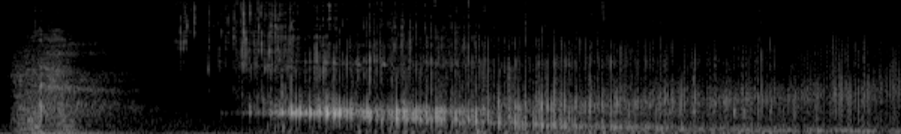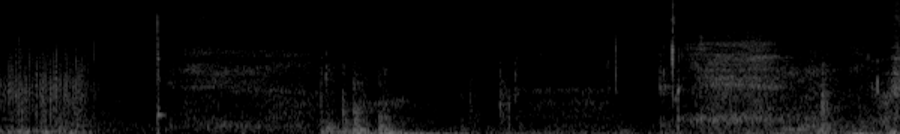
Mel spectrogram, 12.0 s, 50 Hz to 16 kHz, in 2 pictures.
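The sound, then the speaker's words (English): Citra Solo IPA, a juicy West Coast style IPA at 6.4 ABV from Lee Dog Brewing Company, glugs and splashes as it pours into a glass for several seconds, the stream fizzing and fading, followed by quieter clinks and light handling noises with no talking. “And let's get right onto the fucking pour, man.”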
